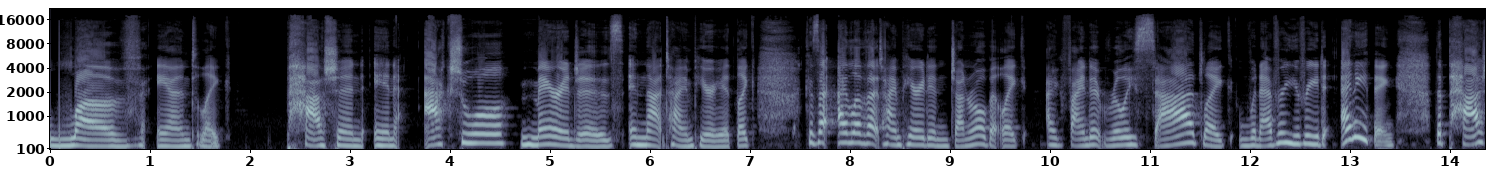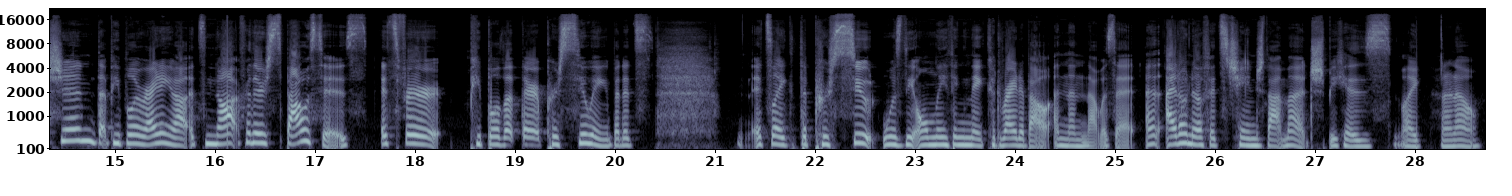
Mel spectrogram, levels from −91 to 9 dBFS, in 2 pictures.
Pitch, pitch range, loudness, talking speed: 205 Hz, 185-235 Hz, -25 LUFS, 175 wpm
